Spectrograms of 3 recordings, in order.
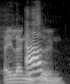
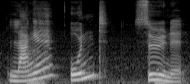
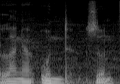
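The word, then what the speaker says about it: A. Lange & Söhne: Alangenzoon. I think the difficult is the Ö for many English speakers. It's Where is A, lange und Söhne. That's the Ö. Lange und Sohn.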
